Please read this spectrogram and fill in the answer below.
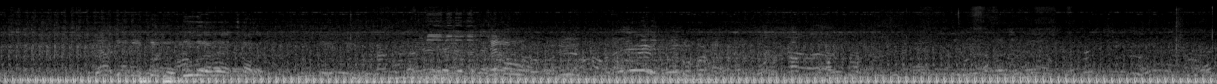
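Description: A small engine idling steadily close by, with a fast, even pulsing, under the chatter of spectators' voices.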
